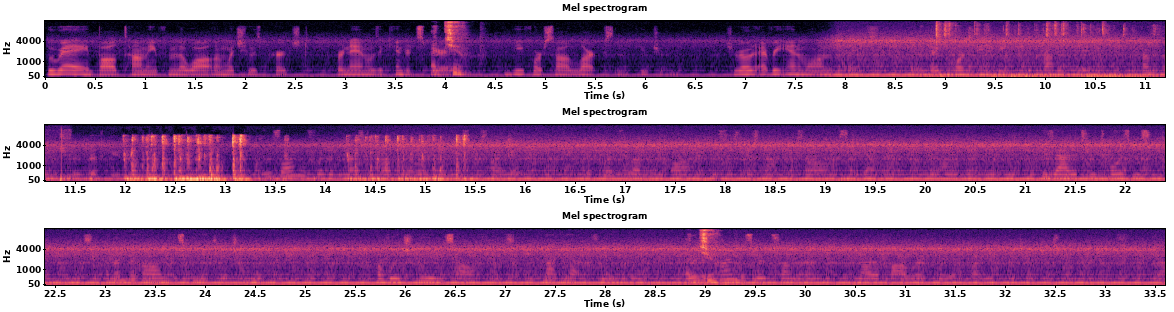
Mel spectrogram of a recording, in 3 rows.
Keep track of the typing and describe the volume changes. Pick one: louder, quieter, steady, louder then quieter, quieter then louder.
louder then quieter.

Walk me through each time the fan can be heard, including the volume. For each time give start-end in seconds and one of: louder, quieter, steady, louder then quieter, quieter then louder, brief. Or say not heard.
0.0-33.5 louder.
